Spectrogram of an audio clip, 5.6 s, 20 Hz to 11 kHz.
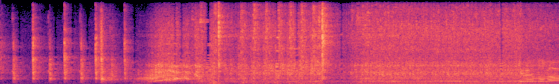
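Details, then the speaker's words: Mid-1980s Snapper riding mower, cold engine: about eight sharp cranking pulses, then a ragged, uneven catch with pops as it spits back through the carburetor. "rpm the shot blames out the carb plus it's cold all right let's go give her a little bit of choke"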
